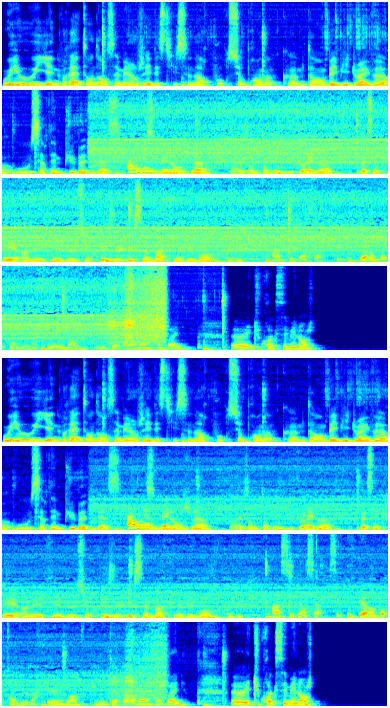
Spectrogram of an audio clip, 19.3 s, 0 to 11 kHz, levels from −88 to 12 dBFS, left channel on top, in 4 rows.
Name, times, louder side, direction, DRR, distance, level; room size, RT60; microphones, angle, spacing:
voice 1, 0.0-6.3 6.6-12.8, equal, 10° left, 0.3 m, -24 dB
sound 1, 1.2-3.5 4.0-7.8 8.3-8.7 9.0-9.5 10.2-10.5 11.0-11.5 12.2-12.6 12.9-13.9 14.2-14.6 14.9-15.8 16.2-17.3, left 1 dB, 55° left, 1.1 m, -31 dB
sound 2, 5.9-16.5, left 9 dB, 75° left, 0.4 m, -29 dB
voice 2, 6.4-7.0 13.0-18.3, right 4 dB, 75° right, 0.5 m, -25 dB
3.0 x 2.7 x 2.2 m
head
